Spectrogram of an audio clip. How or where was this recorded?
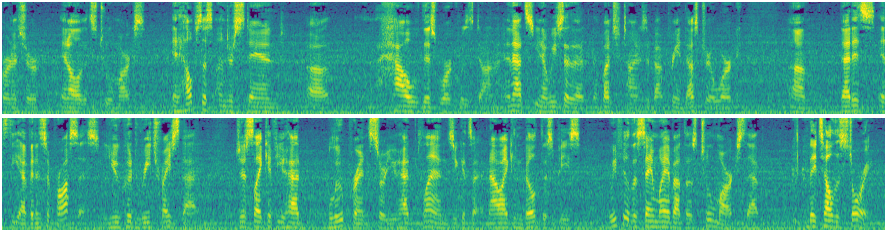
inside a vehicle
